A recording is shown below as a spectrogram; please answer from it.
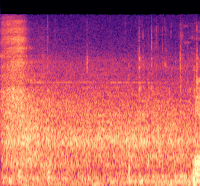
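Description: A few faint clicks of hands handling the wires and a plastic wire nut in a metal outlet box, over steady background noise.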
